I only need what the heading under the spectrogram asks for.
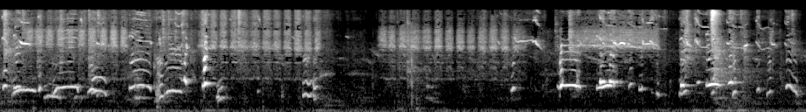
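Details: German Shepherd puppies making scattered whines and squeaky yelps in short bursts, separated by quiet gaps filled with a steady high hiss and rustling.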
